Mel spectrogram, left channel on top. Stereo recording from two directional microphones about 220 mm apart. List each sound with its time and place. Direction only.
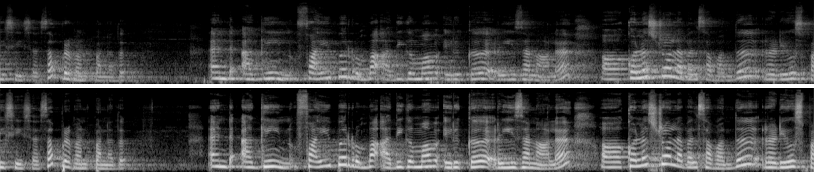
0.0 s a woman's voice: 40° right (ahead or behind)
